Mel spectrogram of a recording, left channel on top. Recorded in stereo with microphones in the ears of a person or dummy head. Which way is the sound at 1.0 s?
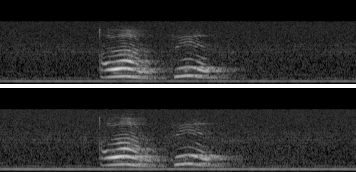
5° left (ahead or behind).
